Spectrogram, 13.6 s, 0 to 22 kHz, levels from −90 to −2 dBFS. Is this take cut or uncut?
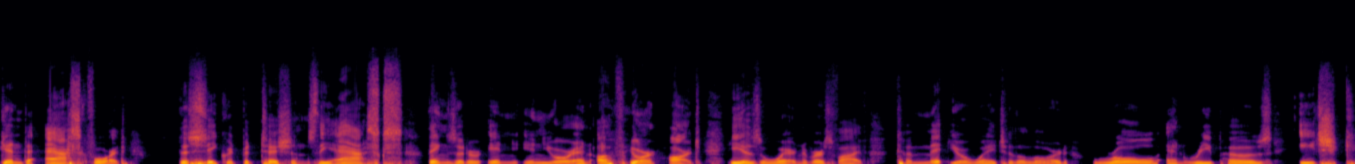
uncut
